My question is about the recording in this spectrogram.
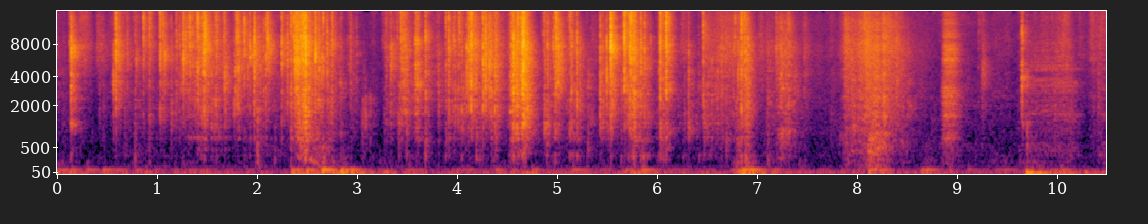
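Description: Trading-card pack wrapper crinkling as it is torn open and peeled off the stack of cards, with short crackles throughout and cards being handled.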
